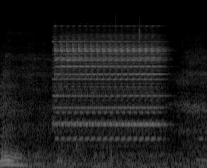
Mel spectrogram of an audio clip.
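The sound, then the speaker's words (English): A phone ringtone sounds as a steady, bright electronic ring with a fast pulsing flutter. It runs for just over a second, with quiet stretches before and after. “it's a sensible ringtone, at least. You've got to give him kudos for their ringtone.”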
